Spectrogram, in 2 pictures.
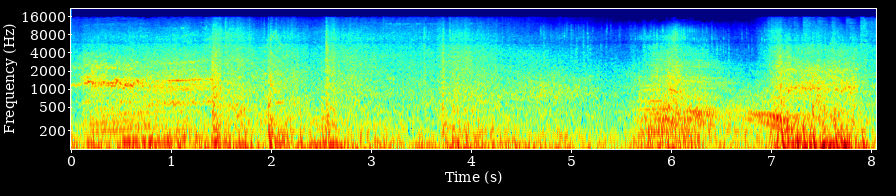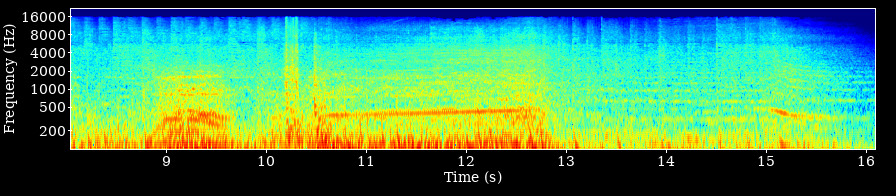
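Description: Dense action-trailer sound mix: music over car engines and squealing tyres, with explosion booms and several sharp hits. A long rising whine runs through the middle.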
